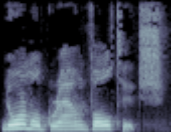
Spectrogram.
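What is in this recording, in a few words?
"normal ground voltage", English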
